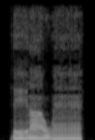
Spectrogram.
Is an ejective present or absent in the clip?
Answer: absent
